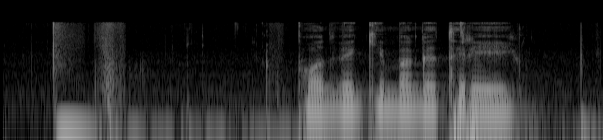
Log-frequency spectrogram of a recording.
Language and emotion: Russian, neutral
